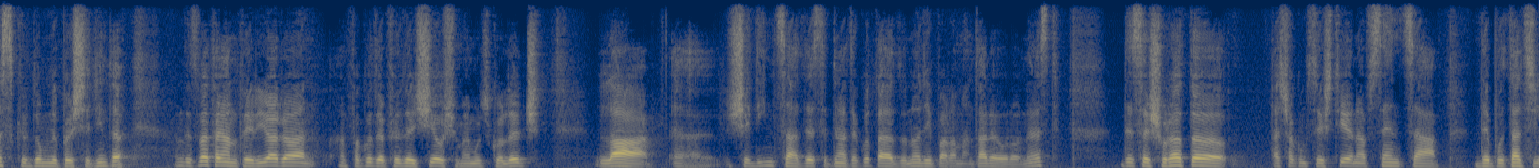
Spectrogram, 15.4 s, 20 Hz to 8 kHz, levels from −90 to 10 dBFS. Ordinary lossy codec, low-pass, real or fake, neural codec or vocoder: none; none; fake; codec, 16 kHz, 0.5 kbps, X-Codec, WavLM features, trained on Multilingual LibriSpeech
